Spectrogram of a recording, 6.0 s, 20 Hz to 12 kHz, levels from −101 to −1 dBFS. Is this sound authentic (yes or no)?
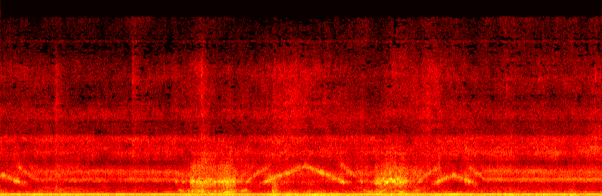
no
